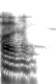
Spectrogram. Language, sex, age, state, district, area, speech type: Assamese, male, 45-60, Assam, Udalguri, rural, conversation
